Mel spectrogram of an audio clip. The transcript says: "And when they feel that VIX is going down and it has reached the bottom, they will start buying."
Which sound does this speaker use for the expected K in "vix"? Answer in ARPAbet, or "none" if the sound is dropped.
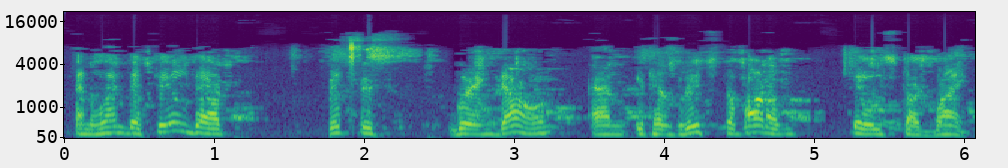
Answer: none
